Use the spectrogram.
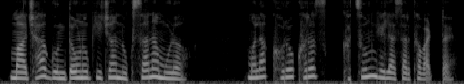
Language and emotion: Marathi, sad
